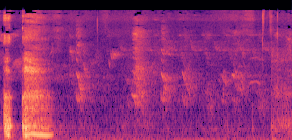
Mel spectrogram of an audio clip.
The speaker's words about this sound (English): There's the crows, or it could be the rooks. Up in the big ash tree, which is slowly dying, as all the ash, well, most of the ash trees in Ireland are. But it's absolutely smothered in ivy.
